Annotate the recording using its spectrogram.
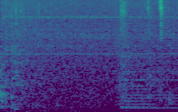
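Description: A capo clamping onto the first fret of an acoustic guitar: faint clicks of the capo on the strings about one and a half seconds in, and a low note from the strings that keeps ringing. The rest is quiet.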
